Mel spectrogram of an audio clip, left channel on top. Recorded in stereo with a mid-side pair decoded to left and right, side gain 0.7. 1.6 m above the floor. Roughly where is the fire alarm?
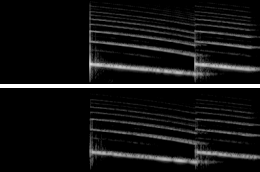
Left.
